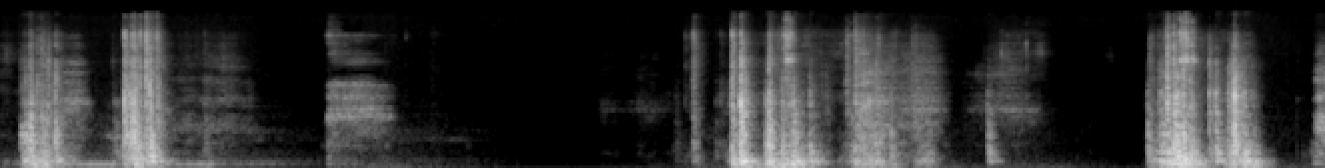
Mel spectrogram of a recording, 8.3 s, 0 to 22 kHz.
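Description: Heavy knocks and thunks from working loose the oil pan drain plug under a 1939 Chevrolet: two at the start, a loud cluster about halfway, and another near the end, with silence between.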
